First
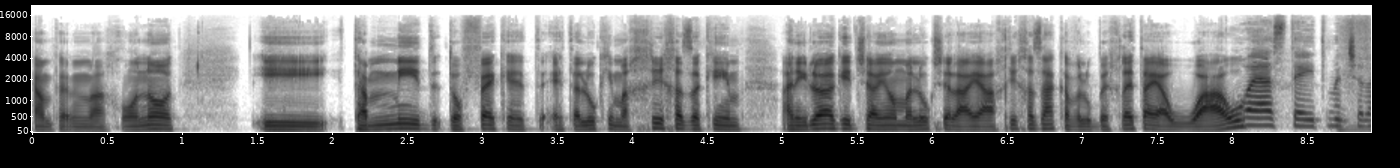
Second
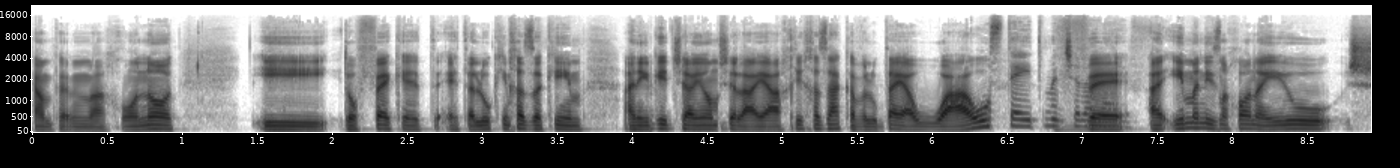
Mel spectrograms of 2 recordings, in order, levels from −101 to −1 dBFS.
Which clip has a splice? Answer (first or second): second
